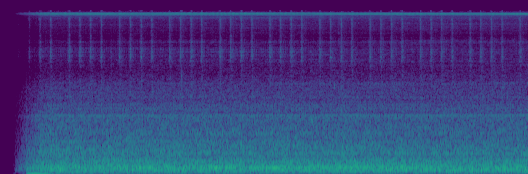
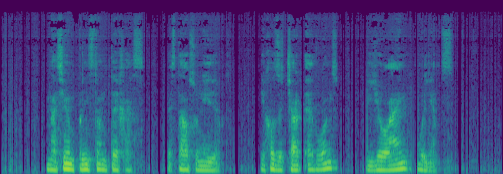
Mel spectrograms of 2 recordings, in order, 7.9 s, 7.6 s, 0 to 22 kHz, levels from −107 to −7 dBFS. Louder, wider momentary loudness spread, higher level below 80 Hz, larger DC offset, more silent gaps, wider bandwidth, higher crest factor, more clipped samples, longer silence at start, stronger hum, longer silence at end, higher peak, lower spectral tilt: second, -52 LUFS vs -33 LUFS; second, 2 LU vs 18 LU; about the same, -66 dBFS vs -62 dBFS; neither; second, none vs 3.52-3.58 s, 3.83-3.87 s; about the same, 17 kHz vs 15.5 kHz; second, 14 dB vs 20 dB; neither; first, 0.3 s vs 0.15 s; neither; second, 0 s vs 0.8 s; second, -38 dBFS vs -14 dBFS; about the same, -7 dB/octave vs -7 dB/octave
